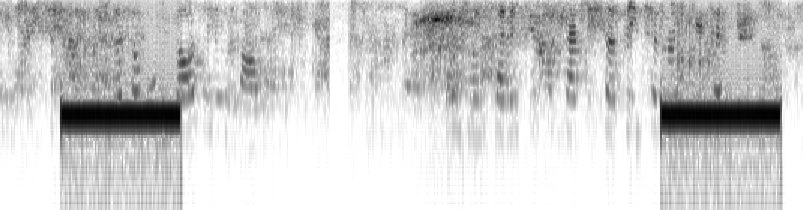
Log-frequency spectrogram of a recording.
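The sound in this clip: Telephone line tones on a call: two long, steady, mid-pitched beeps, each about a second long, separated by several seconds of people talking.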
